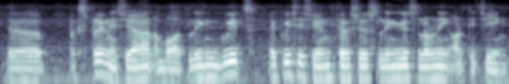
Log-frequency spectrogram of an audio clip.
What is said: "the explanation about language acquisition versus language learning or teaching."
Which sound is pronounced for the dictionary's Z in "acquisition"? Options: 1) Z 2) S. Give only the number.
2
